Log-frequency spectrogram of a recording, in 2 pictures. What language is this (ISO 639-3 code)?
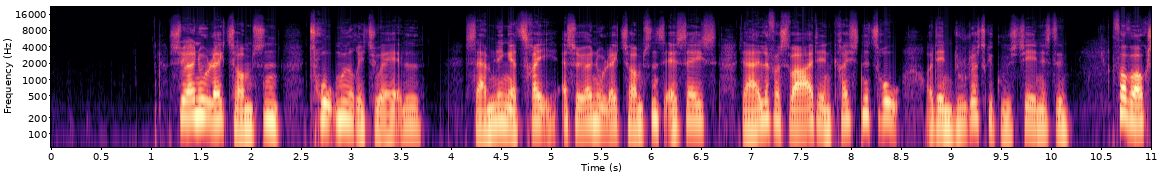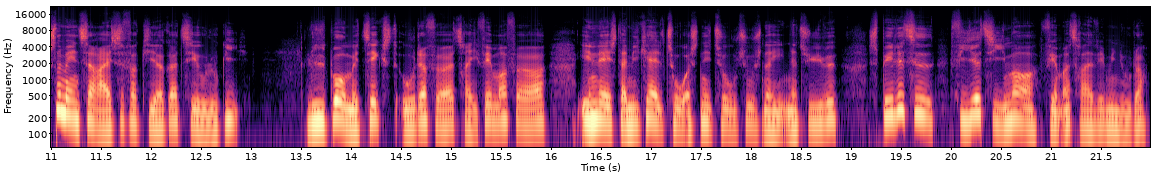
dan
